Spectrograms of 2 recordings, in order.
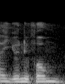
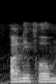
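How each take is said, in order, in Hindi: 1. शब्द 'yoo' ध्वनि से शुरू होता है। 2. शब्द 'uh' स्वर ध्वनि से शुरू होता है। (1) "यूनिफॉर्म बोला जाता है" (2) "इसको अनिफॉर्म नहीं बोला जाता"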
